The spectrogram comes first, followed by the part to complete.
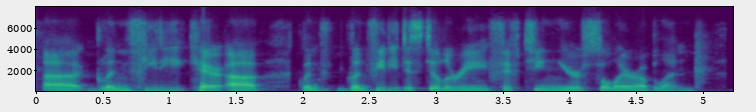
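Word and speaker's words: Glenfiddich: gleniti care uh Glen gleniti Distillery 15year Solera blend gleni is not spelled the way it sounds because is that how you pronounce it I thought it was Glen fittit you got it right hell yes but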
